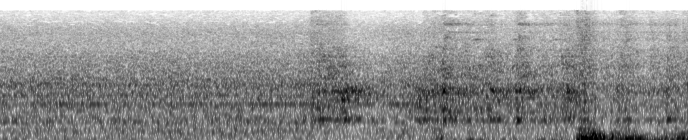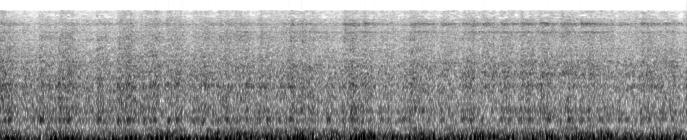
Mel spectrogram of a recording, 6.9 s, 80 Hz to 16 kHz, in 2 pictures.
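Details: Ducati 998 Testastretta after inspection service (radiator reinstalled): short crank, then the twin catches and settles into an even, lumpy idle with no odd knocks; running healthy.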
